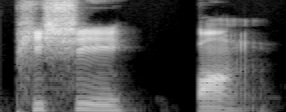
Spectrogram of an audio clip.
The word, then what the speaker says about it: PC bang: pronounce it proficiently, because I learned the correct pronunciation. It's PC bang is the pronunciation.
